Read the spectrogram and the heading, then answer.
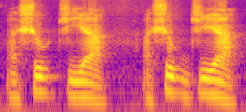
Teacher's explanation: Chữ S này chúng ta sẽ đọc cong lưỡi.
